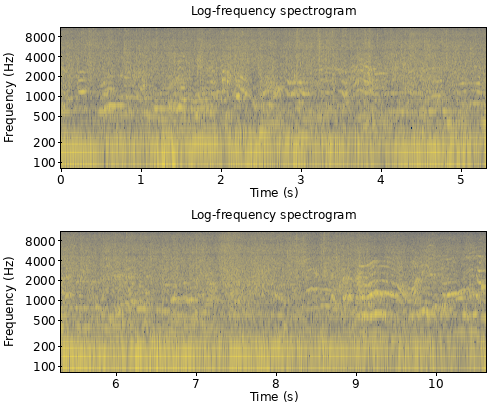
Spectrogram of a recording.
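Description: Water sprays and splashes steadily onto the ground.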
